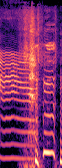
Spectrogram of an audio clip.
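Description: A human voice imitates a cat's meow: a drawn-out, whiny, nasal tone followed by a couple of shorter rising and falling yowls, fairly loud, with no other sounds.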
